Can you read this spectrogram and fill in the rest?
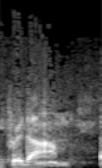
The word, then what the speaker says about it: Prudhomme: Well, I say Prudhomme. A Frenchman really explodes it. He says, Prudhomme, or something like that.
